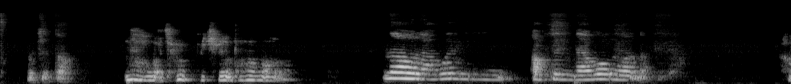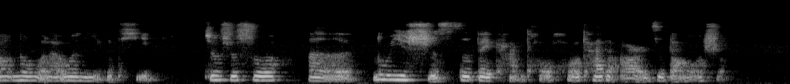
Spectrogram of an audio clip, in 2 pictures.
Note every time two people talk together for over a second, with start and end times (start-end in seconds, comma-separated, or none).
none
